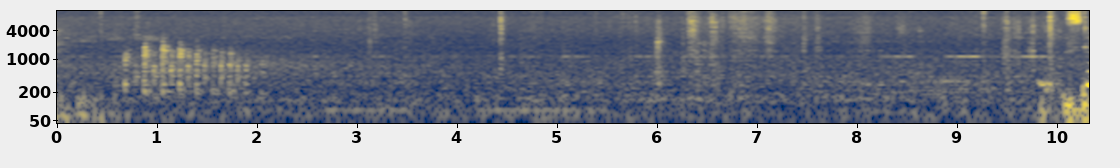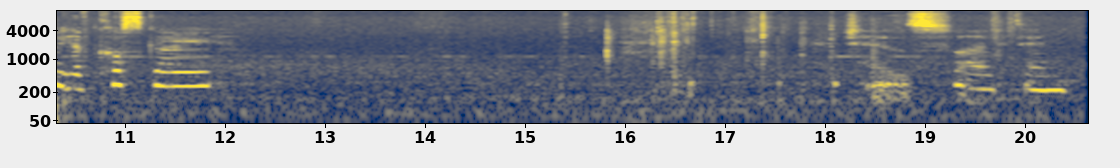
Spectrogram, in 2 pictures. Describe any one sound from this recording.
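Plastic banknotes rustle and crinkle in hands.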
